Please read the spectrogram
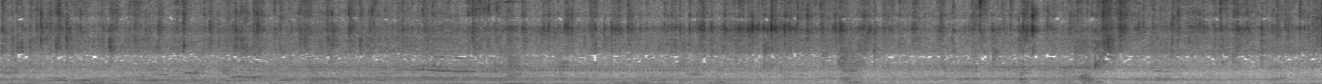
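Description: Water spraying from a garden hose onto a concrete floor, a steady hiss and splatter.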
